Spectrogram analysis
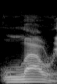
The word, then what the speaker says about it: Lauri: though excuse me Lowry it's not lur it's Lowry is it really it is Lowry Markin like Mike Lowry from the Bad Boys movie like Lowry Lowry marinin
